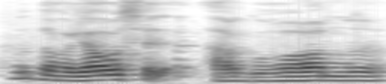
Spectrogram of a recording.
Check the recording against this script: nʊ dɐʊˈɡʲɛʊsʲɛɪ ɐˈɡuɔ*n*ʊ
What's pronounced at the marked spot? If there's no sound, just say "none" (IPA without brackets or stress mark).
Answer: n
